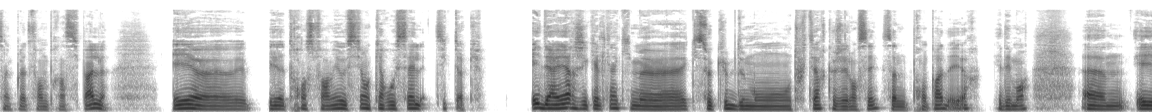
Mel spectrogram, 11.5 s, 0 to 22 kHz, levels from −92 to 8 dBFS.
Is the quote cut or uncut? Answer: uncut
